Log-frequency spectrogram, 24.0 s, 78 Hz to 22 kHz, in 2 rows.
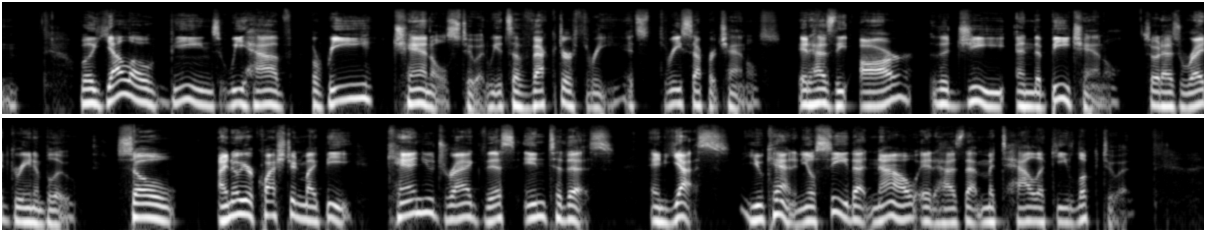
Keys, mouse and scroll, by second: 1.2 middle click, 18.3 click, 22.0 middle click.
